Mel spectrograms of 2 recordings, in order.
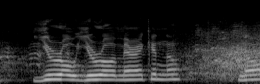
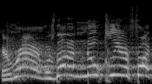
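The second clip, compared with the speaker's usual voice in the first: America voice; 11 semitones higher, 4 dB louder than usual. Pretend. America accuses Iran.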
